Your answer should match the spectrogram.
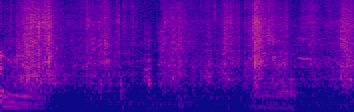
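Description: Quiet, irregular crinkling and rustling of a sheet of pergamin roofing paper being pushed into place by hand.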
